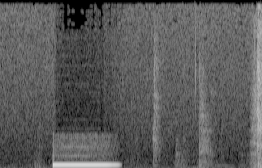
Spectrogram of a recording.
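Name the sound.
telephone busy tone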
